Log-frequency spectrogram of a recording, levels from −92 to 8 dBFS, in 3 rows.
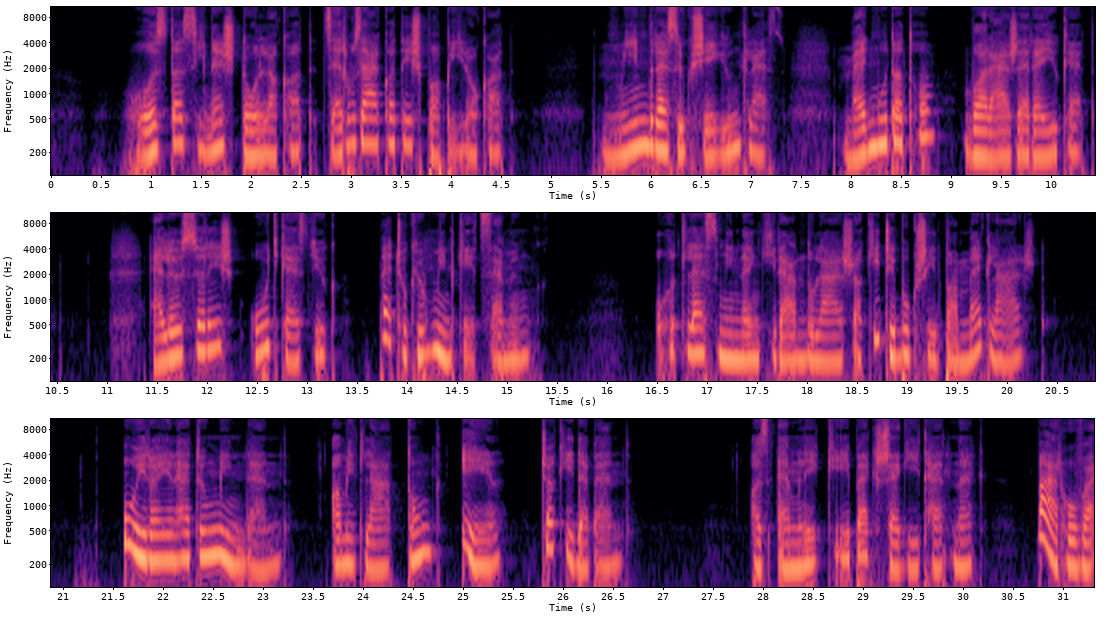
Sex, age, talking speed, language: female, 20-39, 75 wpm, Hungarian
